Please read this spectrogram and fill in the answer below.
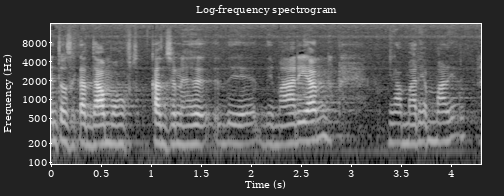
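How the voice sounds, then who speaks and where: With audible room echo, a woman speaks at a fairly slow pace in a medium pitch. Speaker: singer. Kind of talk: interview.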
